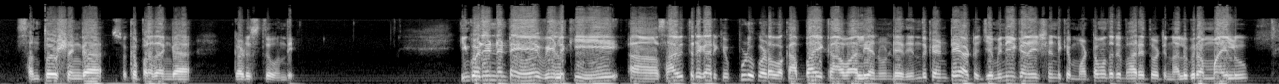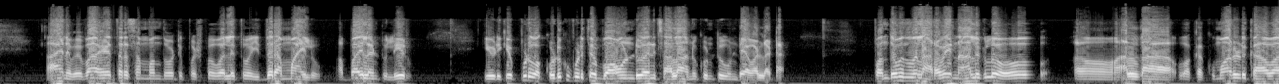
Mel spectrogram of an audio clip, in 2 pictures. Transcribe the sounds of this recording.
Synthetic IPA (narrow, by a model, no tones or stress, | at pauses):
sɐnt̪ɔːʂɐŋɡaːsukʰɐpɾɐd̪ʱɐŋɡaː | ɡɐɽust̪uːnd̪i | iŋkoːɽe̞ːɳʈɐɳʈe̞ːʋiːɭɐki | saːʋit̪ːɾɐɡaːɾike̞pːuɽukuːɽaːɔkɐːbːaːjikaːʋaːliɐnuɳɖe̞ːd̪ie̞nd̪ukɐɳʈe̞ːɐʈud͡ʒɐminiːkɐneːʂɐnikimɔʈːɐmɔd̪ɐʈibʱaːɾjɐt̪o̞ːʈinɐluɡuɾɐmːaːjɐlu | a̰ːjɐnɐʋiʋaːɦɛːt̪ɐɾɐsɐmbɐnd̪oːʈipɐʂpɐʋɐlːɐt̪o̞ːid̪ːɐɾɐmːaːjɐluɐ̰bːaːjɐlɐɳʈuːle̞ːɾu | iːʋiɽike̞pːuɽuɔkɐkoɽukupuɽit̪e̞ːbaːuɳɖuɐnit͡ʃaːlaːɐnukuɳʈuːɳɖɛːʋaːɭːɐʈɐ | pɐnd̪omːid̪inɐlːɐːɾɐʋɐjnaːluɡulo̞ː | ɐ̰lːaːɔ̰kɐkumaːɾuɽukaːʋaː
